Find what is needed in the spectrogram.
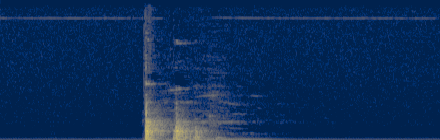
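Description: Plastic measuring beaker set down on the table: a sharp knock with a quick second tap just after, about two-thirds of a second in.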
